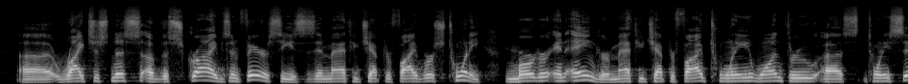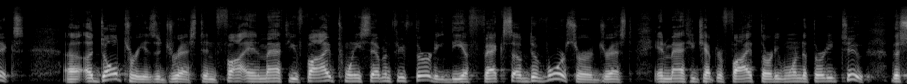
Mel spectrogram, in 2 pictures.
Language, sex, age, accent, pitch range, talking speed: English, male, 40-59, American, 130-160 Hz, 160 wpm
